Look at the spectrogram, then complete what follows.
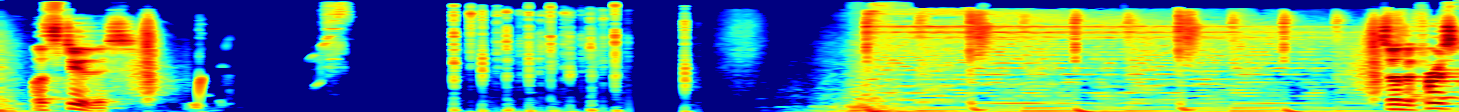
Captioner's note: upbeat music; rapid typing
